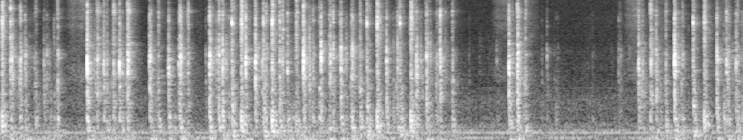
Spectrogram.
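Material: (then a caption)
Plastic. Fingertips of both hands type on a full-size black and silver plastic desktop keyboard whose keys sit on a hollow body, producing rapid, bright, short plastic clicks. The clatter runs in quick bursts with brief pauses near the middle before resuming over a faint steady low hum.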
